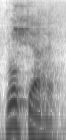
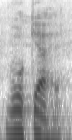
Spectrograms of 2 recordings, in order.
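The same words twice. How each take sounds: Both takes have the same delivery.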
